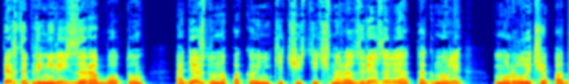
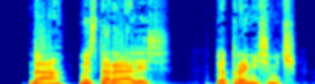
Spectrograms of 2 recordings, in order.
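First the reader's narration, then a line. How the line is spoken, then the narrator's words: Grumbling. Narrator (Russian): проворчал Микульчин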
